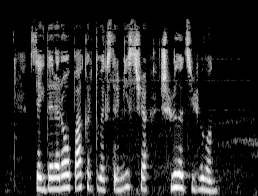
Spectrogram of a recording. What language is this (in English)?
Abkhazian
